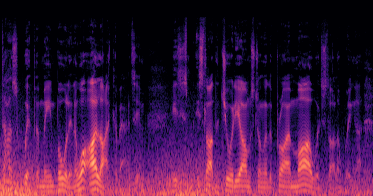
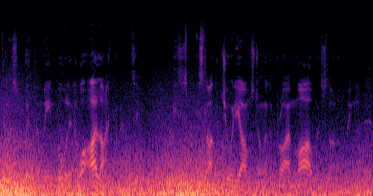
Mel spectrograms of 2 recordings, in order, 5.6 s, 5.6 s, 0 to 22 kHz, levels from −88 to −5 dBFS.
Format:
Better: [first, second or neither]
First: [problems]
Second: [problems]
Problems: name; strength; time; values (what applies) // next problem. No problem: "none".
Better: first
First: wind noise on the microphone; occasional gusts; 15 dB below the speech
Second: wind noise on the microphone; heavy; 1 dB below the speech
